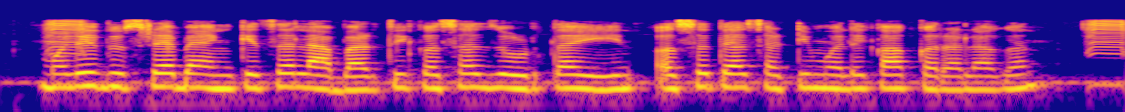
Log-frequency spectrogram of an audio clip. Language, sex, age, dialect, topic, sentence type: Marathi, female, 18-24, Varhadi, banking, question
